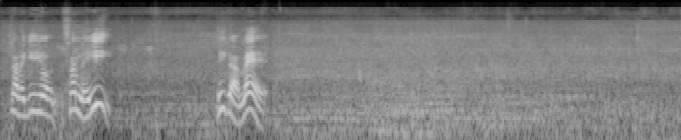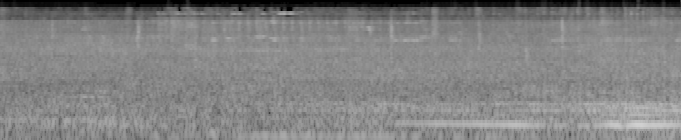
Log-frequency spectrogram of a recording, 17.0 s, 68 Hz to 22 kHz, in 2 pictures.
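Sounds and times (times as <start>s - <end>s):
road noise: 0.0s - 17.0s
deeper engine tone: 12.6s - 17.0s.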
